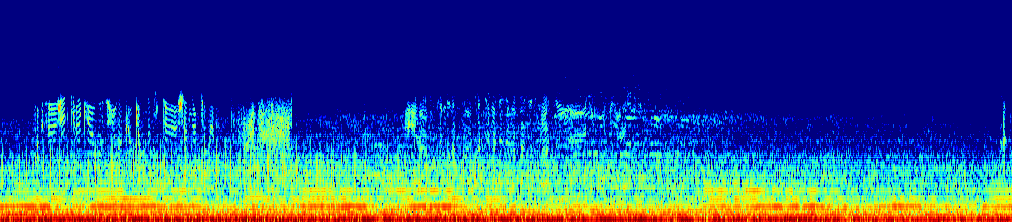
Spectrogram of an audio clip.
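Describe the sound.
A loud, steady helicopter engine and rotor drone fills the whole recording, a constant low roar with a humming tone, while faint muffled voices come and go underneath.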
